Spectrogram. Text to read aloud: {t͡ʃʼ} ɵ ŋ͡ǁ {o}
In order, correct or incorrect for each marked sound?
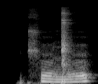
incorrect, incorrect

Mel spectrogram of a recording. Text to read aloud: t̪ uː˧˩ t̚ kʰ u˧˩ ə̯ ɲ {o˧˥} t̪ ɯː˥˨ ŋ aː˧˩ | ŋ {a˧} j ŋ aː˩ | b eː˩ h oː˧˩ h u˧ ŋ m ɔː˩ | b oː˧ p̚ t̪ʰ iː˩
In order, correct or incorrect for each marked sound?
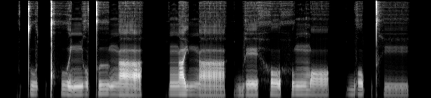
incorrect, correct

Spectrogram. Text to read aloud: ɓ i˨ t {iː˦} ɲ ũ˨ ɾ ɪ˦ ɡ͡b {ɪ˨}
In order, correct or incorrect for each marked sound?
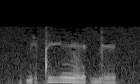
correct, correct

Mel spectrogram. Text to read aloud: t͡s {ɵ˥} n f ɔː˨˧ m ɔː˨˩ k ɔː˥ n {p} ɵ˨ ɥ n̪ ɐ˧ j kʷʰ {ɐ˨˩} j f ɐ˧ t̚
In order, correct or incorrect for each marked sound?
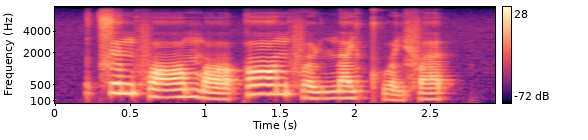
correct, incorrect, correct

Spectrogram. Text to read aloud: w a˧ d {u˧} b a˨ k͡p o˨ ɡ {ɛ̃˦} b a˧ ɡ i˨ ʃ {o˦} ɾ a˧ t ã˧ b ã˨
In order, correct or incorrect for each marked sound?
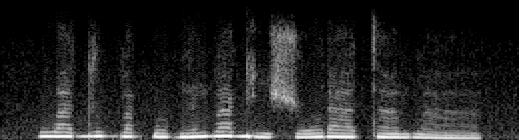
correct, incorrect, incorrect

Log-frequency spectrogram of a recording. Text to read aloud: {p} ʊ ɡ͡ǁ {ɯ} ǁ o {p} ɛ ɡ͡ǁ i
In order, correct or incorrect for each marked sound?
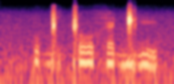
correct, incorrect, incorrect

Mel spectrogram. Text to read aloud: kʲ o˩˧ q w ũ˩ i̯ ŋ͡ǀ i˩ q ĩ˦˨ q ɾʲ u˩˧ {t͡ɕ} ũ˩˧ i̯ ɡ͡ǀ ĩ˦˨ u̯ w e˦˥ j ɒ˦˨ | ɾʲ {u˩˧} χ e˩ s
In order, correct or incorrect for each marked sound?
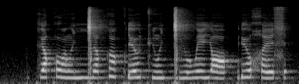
correct, correct

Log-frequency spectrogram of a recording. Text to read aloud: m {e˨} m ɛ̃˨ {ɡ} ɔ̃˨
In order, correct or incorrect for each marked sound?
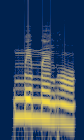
correct, correct

